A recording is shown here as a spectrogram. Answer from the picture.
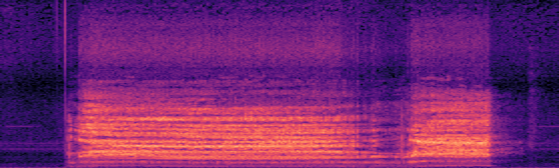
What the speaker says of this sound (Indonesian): babi hutan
